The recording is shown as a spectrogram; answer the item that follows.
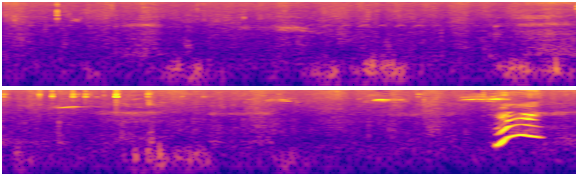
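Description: A person and a leashed dog walking on grass: soft, irregular low thumps about once a second, with a few faint, short high chirps.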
